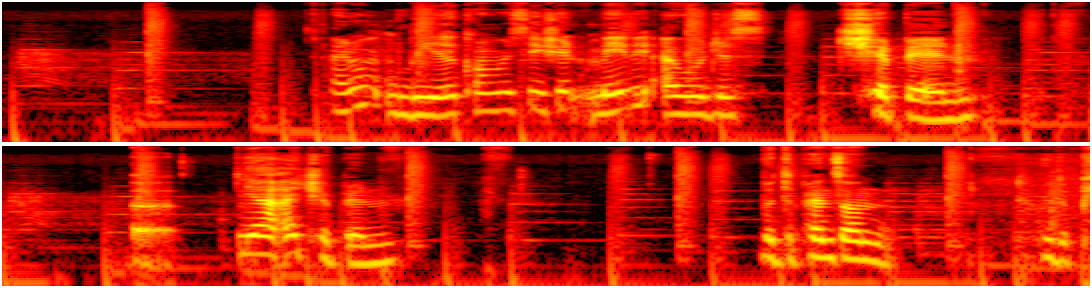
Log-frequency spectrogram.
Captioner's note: burp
